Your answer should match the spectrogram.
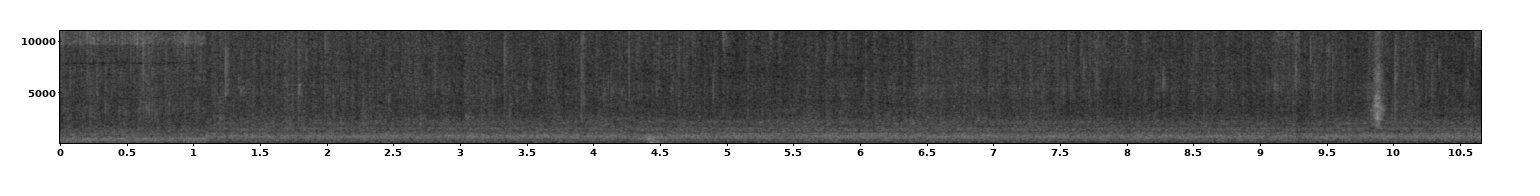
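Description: Hot steel scimitar blade quenched in a tray of oil: the oil sizzles and crackles steadily around the blade as it burns on the surface, with scattered small pops and a sharper pop near the end.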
